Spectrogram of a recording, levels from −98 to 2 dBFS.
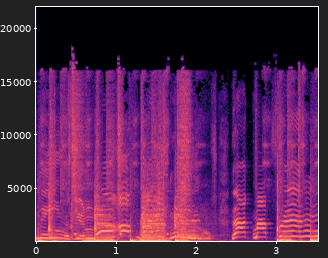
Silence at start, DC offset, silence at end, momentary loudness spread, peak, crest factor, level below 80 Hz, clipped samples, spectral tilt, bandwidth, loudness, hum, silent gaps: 0 s; under 0.1%; 0 s; 6 LU; -4 dBFS; 16 dB; -22 dBFS; under 0.1%; -4.5 dB/octave; 17.5 kHz; -20 LUFS; none; none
